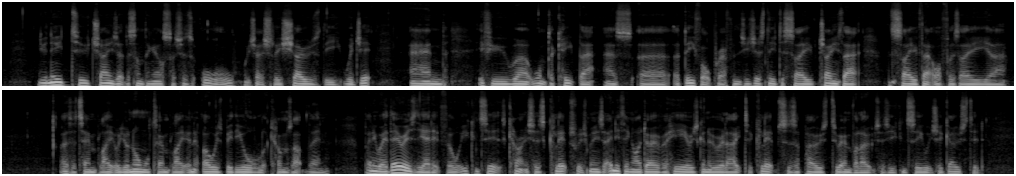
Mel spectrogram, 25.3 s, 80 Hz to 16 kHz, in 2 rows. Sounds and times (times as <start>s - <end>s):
Speech: 0.4s - 12.6s, 13.3s - 25.0s.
